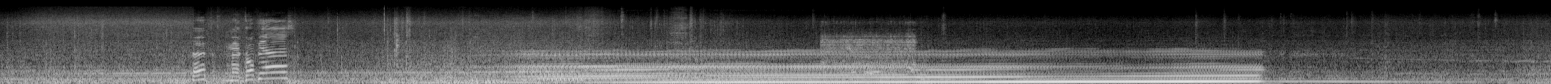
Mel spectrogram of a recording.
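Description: A car engine hums steadily and revs higher, then drops.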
